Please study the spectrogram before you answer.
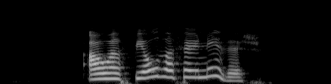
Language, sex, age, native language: Icelandic, female, 8, Icelandic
